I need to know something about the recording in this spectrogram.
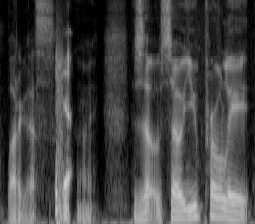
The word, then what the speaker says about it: Pargas: just say Paras or or how yeah yeah pargas pargas yeah so so you probably do you you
